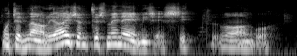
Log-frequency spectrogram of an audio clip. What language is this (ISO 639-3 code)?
fin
